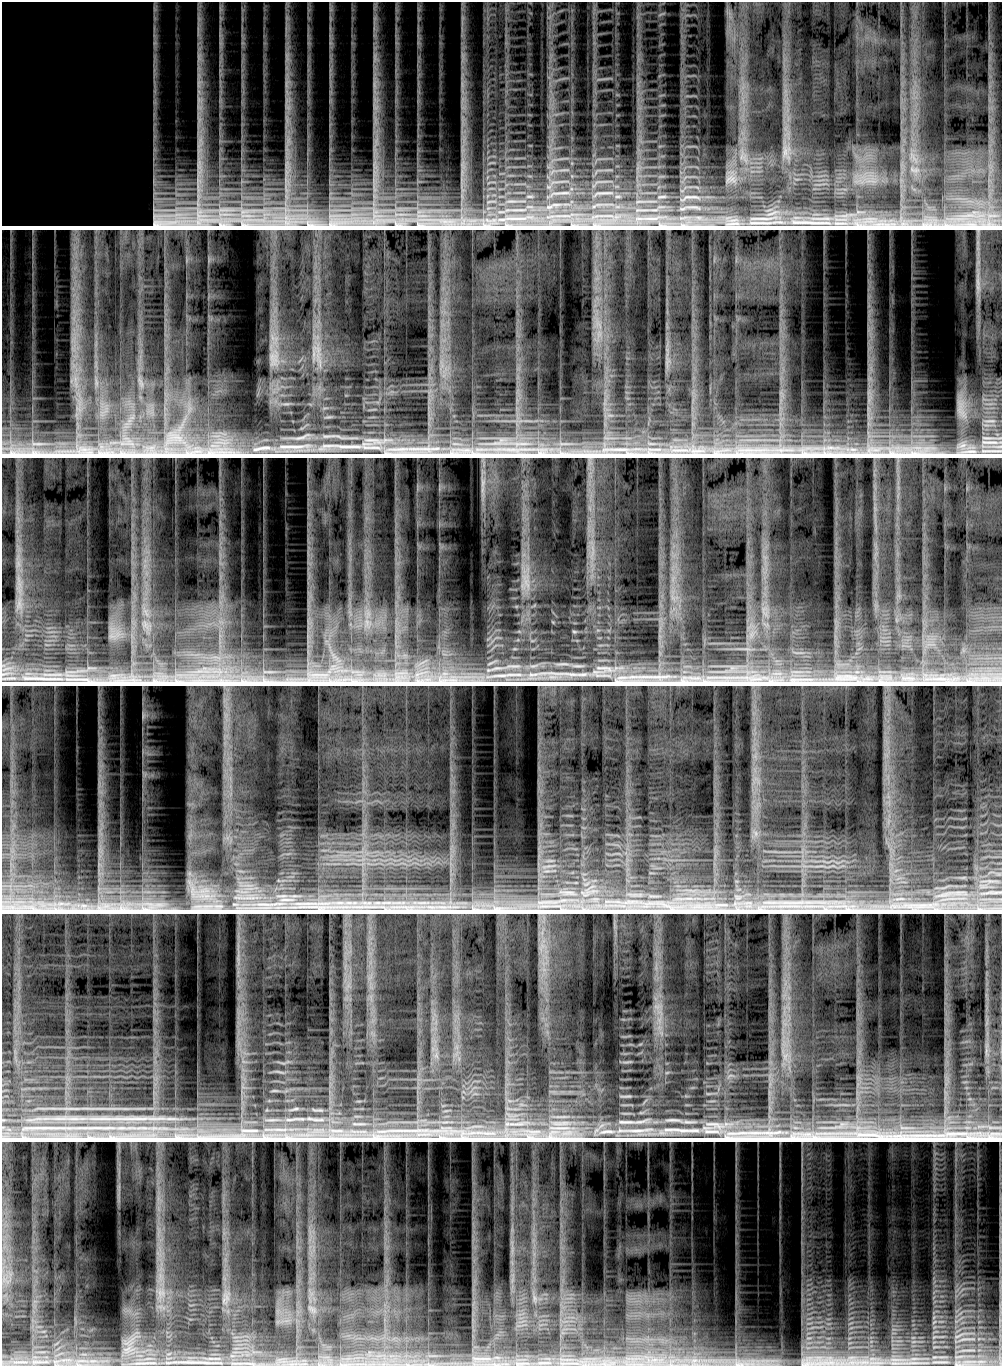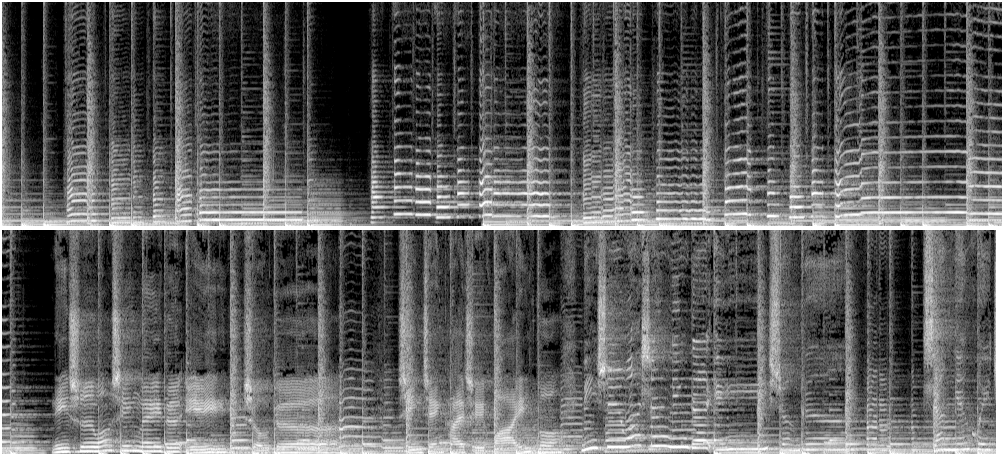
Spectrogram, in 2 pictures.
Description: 母带级音质 发烧新体验
全面恢复黑胶唱片的空气感和密度感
